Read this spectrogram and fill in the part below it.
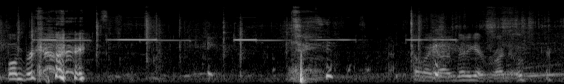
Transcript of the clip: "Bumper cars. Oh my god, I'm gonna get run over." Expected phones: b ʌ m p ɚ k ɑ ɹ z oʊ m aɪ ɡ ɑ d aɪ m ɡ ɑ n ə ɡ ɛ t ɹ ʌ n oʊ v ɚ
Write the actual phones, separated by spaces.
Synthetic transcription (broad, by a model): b ʌ m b ɚ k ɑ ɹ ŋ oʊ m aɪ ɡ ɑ aɪ m ɡ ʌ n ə ɡ ɛ t ɹ ʌ n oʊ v ɚ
